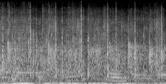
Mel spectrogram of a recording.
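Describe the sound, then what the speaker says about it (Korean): Audience applause at a Korean film special screening event as the director, original author and two lead actors walk out, a dense steady clatter of clapping with a faint voice threaded through it. "큰 박수로 맞아주세요"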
